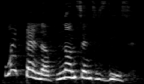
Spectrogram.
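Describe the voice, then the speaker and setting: A woman's voice: a little high, big pitch swings, measured pace, dark tone. Woman putting on an indignant, bossy male board chairman. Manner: indignant, commanding.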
